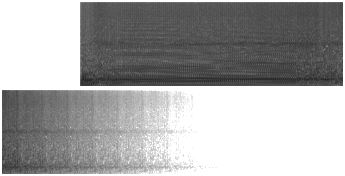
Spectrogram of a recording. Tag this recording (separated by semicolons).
odd; noise; strange; ebm; indus; impact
